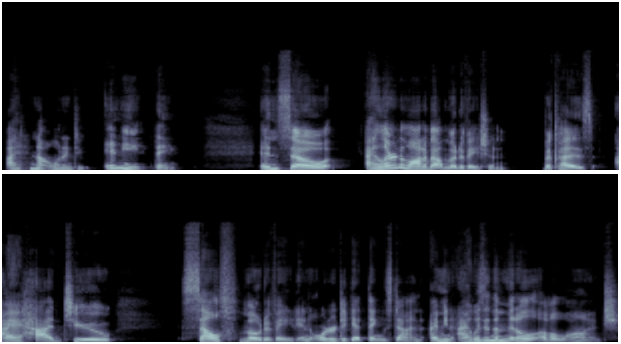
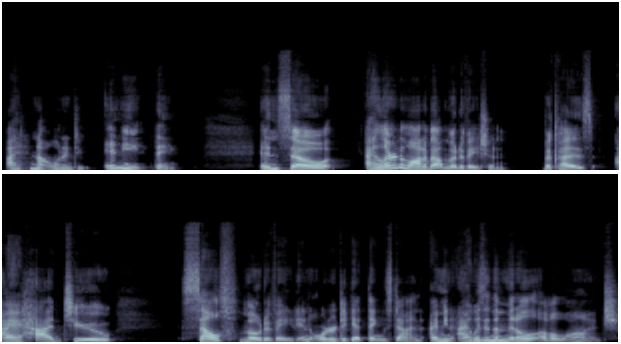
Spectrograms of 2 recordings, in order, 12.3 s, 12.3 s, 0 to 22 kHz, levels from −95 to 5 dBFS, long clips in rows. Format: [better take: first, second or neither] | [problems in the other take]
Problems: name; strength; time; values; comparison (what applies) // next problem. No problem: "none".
neither | thin; very slightly; fading below 300 Hz; the same in both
